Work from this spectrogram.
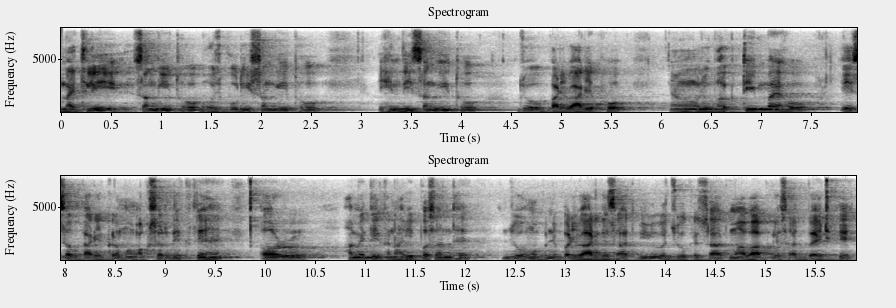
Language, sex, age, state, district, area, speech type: Hindi, male, 30-45, Bihar, Samastipur, rural, spontaneous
